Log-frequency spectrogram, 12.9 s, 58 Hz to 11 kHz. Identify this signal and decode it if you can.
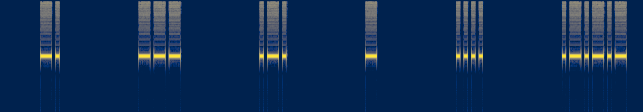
Morse code, heard as a keyed tone, about 16 wpm, spaced as for 5 wpm, 800 Hz. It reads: NORTH.
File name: Weather Sets / Weather Sets-mp3s / Weather 4 24 @5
